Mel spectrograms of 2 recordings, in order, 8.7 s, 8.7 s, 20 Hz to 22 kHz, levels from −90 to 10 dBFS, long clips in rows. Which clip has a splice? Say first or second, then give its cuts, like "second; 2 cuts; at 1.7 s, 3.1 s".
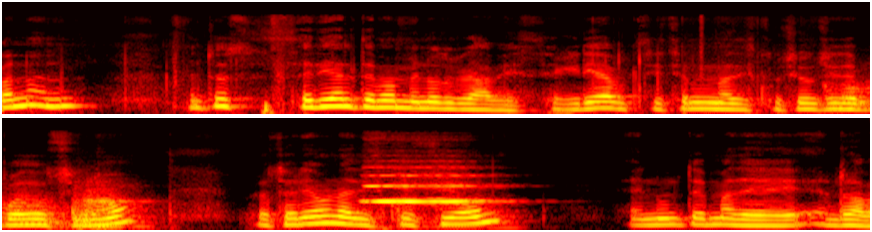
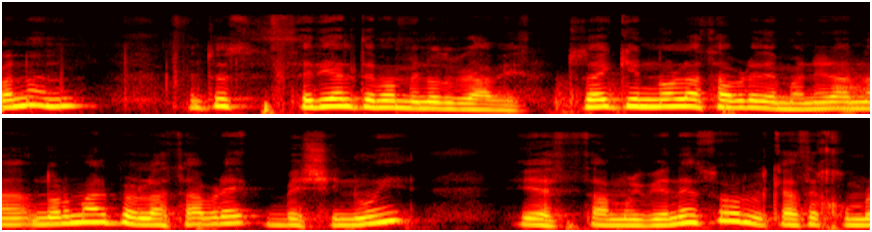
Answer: second; 1 cut; at 2.6 s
